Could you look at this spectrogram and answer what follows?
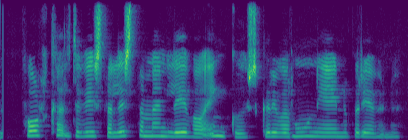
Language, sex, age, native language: Icelandic, female, 40-49, Icelandic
